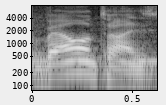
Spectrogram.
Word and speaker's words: Valentine's: so let's talk about Valentine's Day we say Happy Valentine's Day pronunciation use a long I at the end Happy Valentine's Day don't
